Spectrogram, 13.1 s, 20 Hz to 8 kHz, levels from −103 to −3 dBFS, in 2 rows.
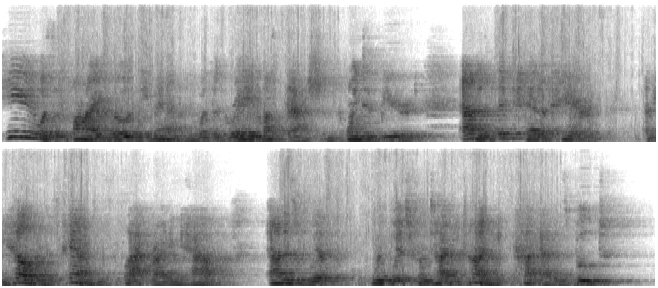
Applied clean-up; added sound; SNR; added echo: neural separator model SepFormer DNS4.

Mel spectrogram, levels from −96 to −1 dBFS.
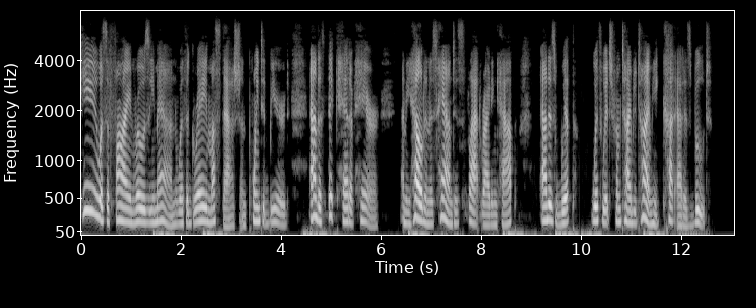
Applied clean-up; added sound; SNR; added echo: none; none; none; none.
